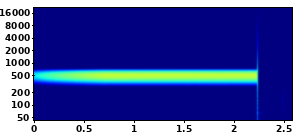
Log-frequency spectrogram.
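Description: A pure sine tone raised three semitones holds steady and clean for about two seconds, swelling in at the start, then cuts off abruptly with a small click, leaving near silence.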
